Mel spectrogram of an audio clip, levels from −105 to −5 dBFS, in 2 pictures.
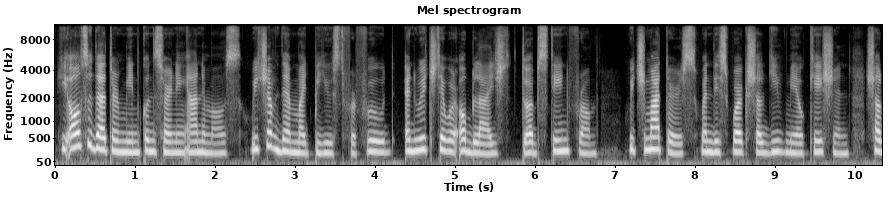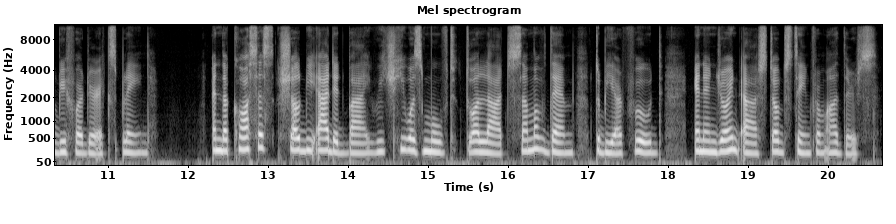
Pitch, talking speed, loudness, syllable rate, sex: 215 Hz, 175 wpm, -22 LUFS, 4.8 syllables/s, female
